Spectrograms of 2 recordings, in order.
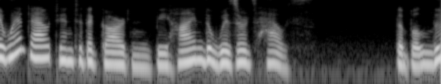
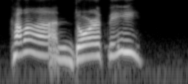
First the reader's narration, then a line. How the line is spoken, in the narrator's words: he shouted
